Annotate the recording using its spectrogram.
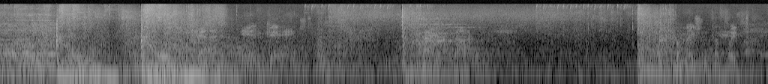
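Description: Game sound effects whoosh and burst in sudden bursts.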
